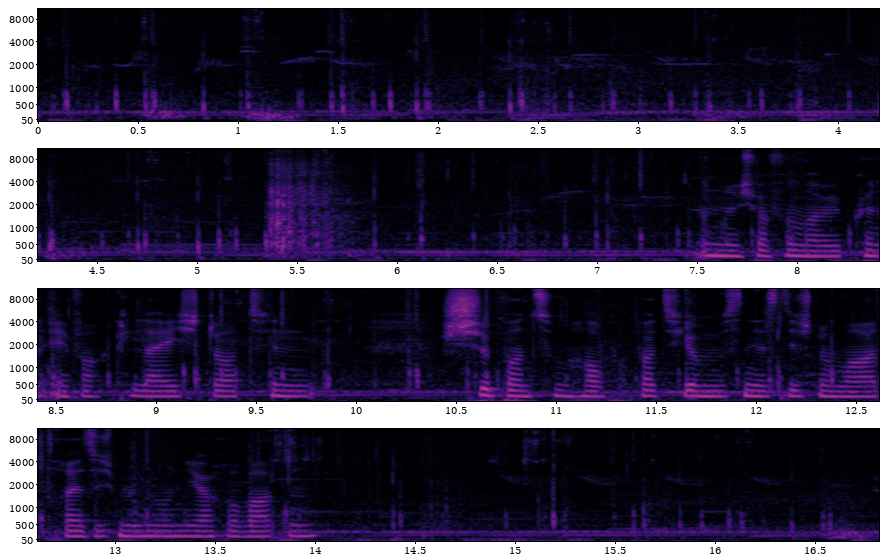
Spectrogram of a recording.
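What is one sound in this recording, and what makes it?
A horse's hooves clop steadily on wooden boards.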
